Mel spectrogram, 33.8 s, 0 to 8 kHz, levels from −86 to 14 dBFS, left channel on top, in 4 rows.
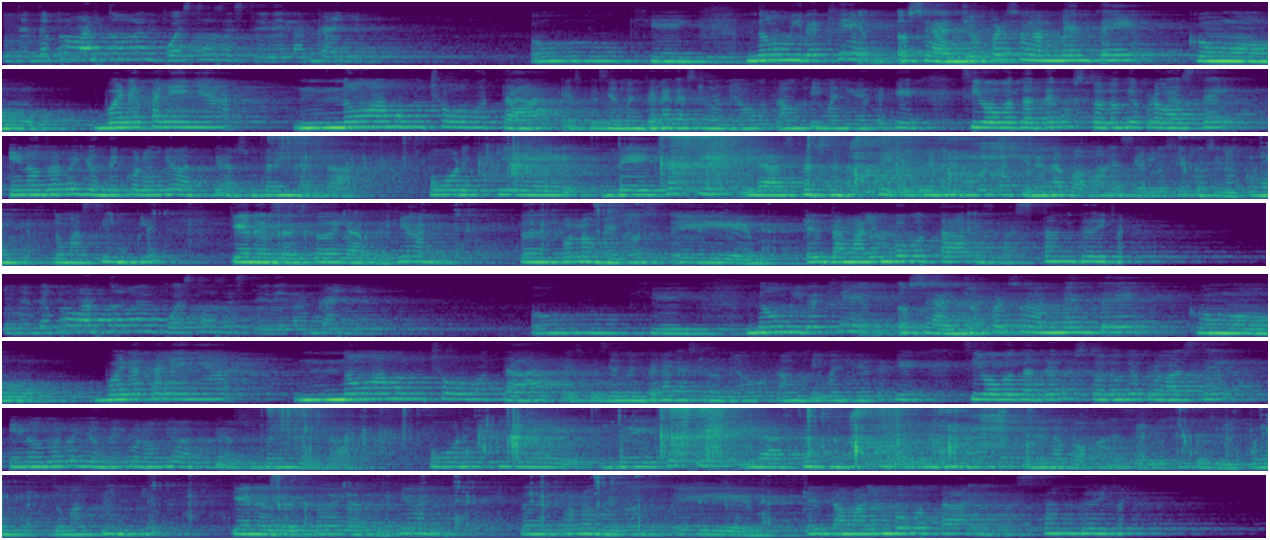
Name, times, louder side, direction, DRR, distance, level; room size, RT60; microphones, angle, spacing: voice 1, 0.0-2.5 3.4-3.5, left 1 dB, 35° left, -2 dB, 2.9 m, -32 dB
voice 2, 3.5-10.0 10.4-28.5 28.8-32.8, left 2 dB, 60° left, 2 dB, 1.0 m, -24 dB
Chewing mastication, 18.6-24.1 24.4-25.5 26.0-26.6 26.9-28.9 29.3-29.6 29.9-30.7, right 5 dB, 30° right, 3.9 m, -29 dB
20.0 x 16.0 x 8.9 m, 2.5 s
head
